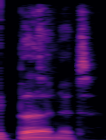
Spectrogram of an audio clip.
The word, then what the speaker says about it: Bernard: it out Berard Hopkins we say burnard in this country but because I'm both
